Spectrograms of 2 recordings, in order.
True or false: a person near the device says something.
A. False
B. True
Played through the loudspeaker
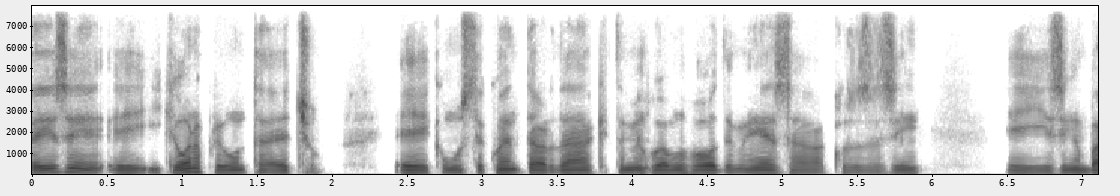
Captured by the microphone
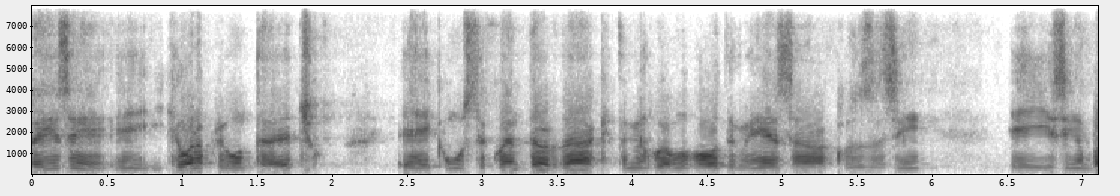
A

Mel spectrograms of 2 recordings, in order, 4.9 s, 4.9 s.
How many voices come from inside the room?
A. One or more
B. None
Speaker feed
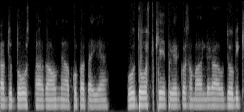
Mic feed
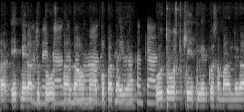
A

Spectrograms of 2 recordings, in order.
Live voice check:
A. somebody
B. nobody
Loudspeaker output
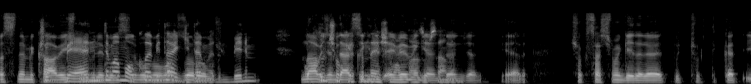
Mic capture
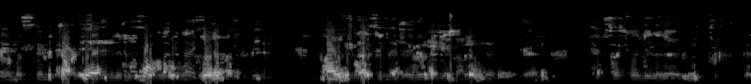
B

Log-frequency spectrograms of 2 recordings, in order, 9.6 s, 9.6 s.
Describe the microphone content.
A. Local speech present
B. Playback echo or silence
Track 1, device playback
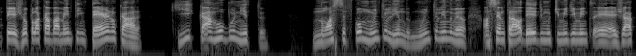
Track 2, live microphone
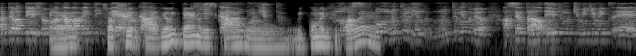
A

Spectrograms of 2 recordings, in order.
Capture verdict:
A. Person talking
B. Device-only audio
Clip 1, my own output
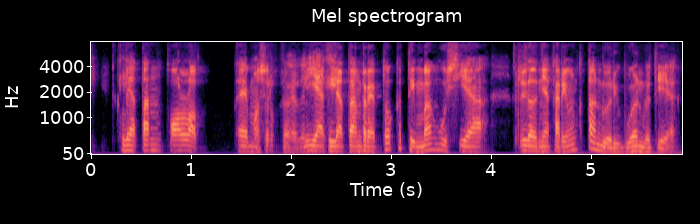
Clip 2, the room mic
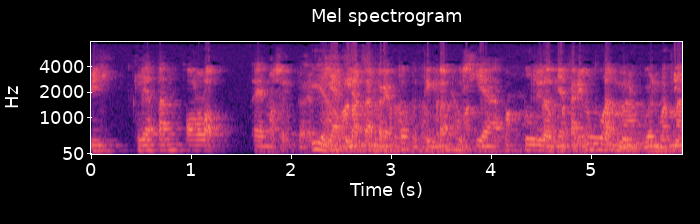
A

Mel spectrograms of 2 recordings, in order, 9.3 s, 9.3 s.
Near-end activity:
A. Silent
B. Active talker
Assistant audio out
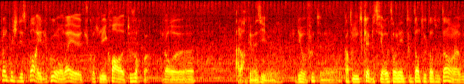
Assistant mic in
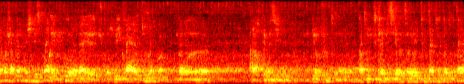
A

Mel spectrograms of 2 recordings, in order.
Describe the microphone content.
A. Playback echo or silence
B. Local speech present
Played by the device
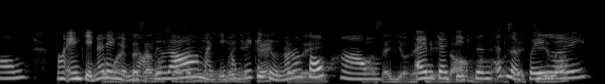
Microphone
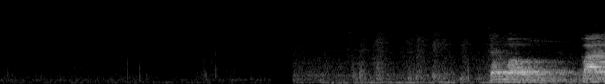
B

